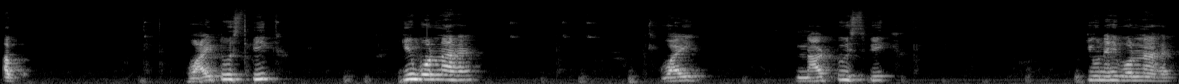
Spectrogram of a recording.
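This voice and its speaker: A man with an Indian English accent teaching an English lesson, saying each example slowly and glossing it in Hindi. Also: high-pitched, a little mellow. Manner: slow, repeating words with Hindi glosses. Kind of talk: classroom lesson.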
